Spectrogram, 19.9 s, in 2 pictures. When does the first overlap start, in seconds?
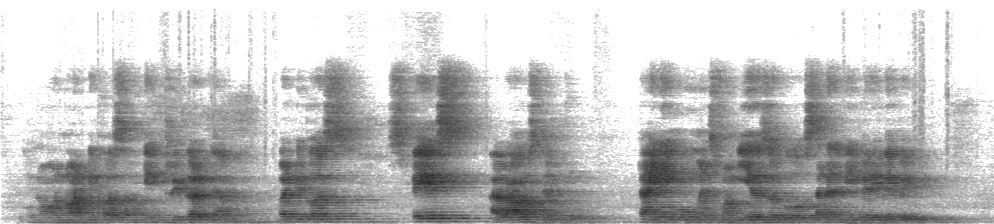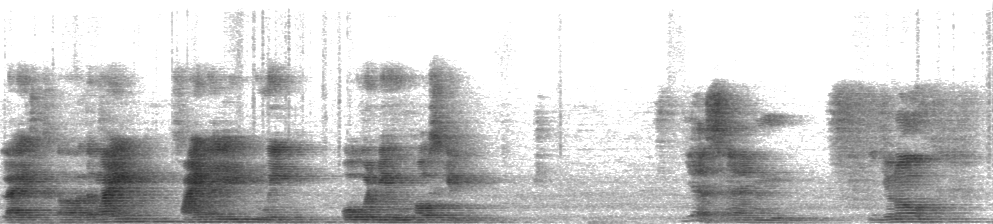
none

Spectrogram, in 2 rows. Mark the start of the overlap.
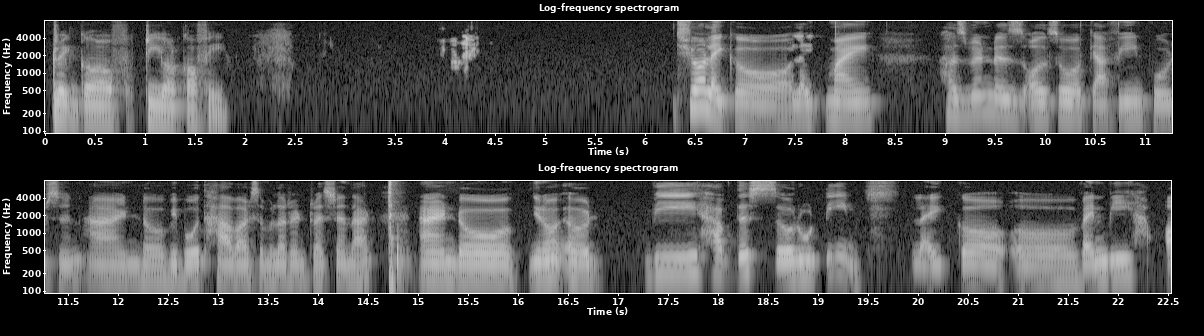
none

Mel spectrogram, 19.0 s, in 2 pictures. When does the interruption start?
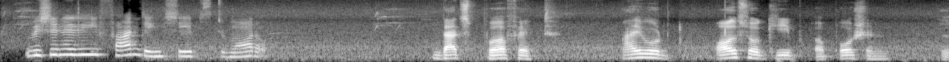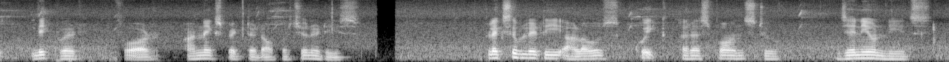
none

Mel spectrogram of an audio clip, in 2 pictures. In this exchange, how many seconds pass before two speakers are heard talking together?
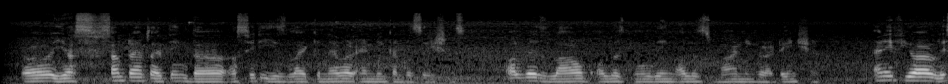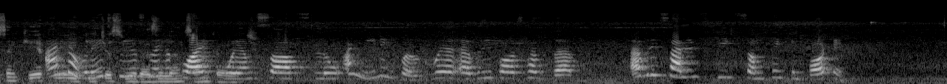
9.9 s

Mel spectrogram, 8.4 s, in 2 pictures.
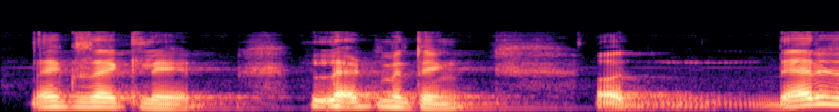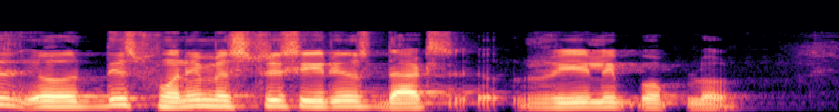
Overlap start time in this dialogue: none

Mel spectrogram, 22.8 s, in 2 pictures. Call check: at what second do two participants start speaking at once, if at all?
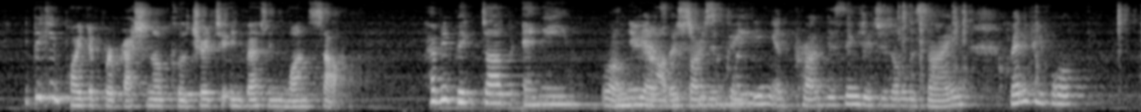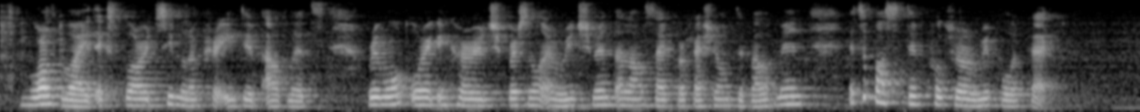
6.2 s

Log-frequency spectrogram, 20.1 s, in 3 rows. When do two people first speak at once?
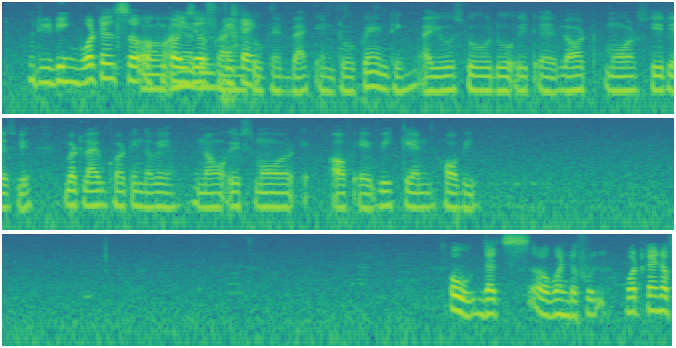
1.4 s

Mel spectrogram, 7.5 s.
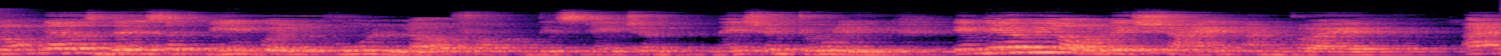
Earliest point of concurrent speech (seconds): none

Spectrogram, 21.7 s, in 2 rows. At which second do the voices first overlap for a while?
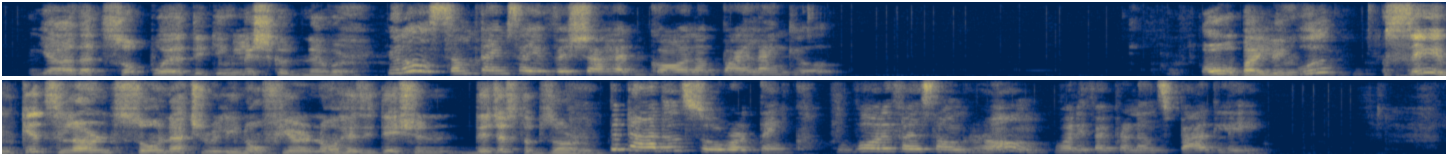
none

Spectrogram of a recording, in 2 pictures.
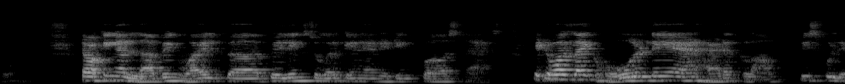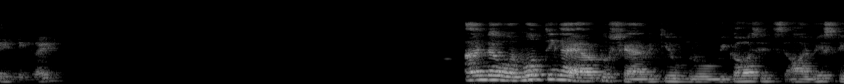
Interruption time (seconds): none

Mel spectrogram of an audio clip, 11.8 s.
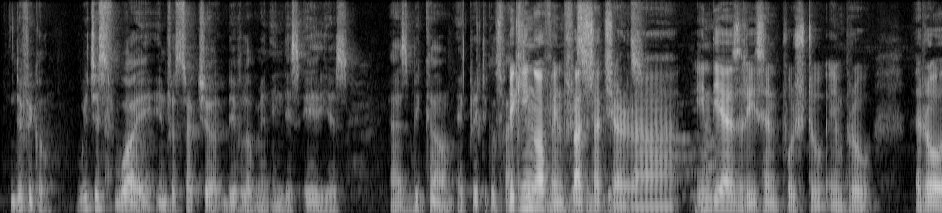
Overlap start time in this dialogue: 6.4 s

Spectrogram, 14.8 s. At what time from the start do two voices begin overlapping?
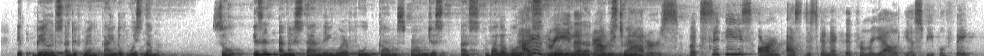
7.8 s

